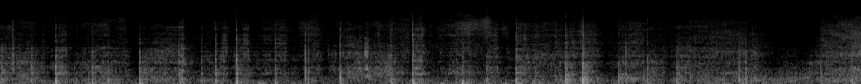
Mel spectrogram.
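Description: The backs of the fingernails of both hands tap and scratch across a large, solid wooden tabletop with a smooth white finish. Irregular soft knocks rise over a steady low, scratchy rustle, each tap dying away almost at once with a dull, woody thud.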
